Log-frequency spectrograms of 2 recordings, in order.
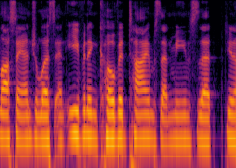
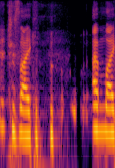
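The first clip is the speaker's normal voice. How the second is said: plain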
